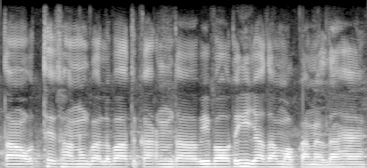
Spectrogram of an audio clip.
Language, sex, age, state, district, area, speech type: Punjabi, male, 18-30, Punjab, Bathinda, rural, spontaneous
